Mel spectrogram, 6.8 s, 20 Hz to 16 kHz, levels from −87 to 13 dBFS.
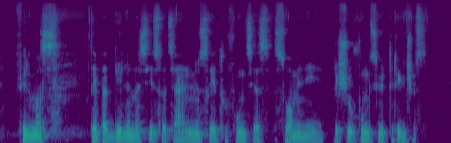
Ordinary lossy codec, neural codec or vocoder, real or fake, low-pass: AAC, 48 kbps; vocoder, 44.1 kHz, 128 mel bands, Pupu-Vocoder; fake; 14.4 kHz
